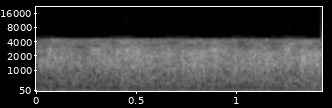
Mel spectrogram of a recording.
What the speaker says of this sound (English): Brother Joshua Ansah, who I believe deserves a round of applause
